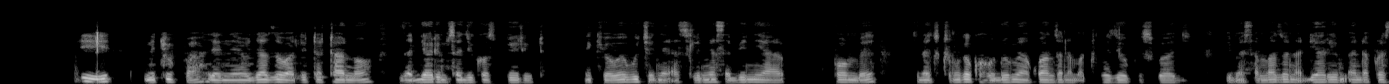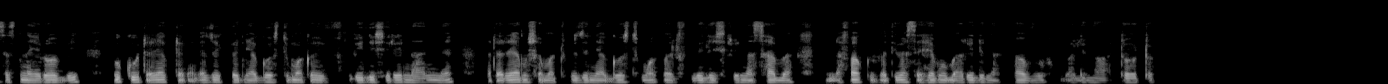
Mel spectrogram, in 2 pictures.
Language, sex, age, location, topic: Swahili, male, 18-24, Nairobi, health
